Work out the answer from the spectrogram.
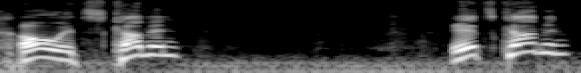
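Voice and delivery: high, building excitement; sing-song hype; hyped-up tease. Acted. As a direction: tease the coming festival. Hyping the festival dramatically.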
